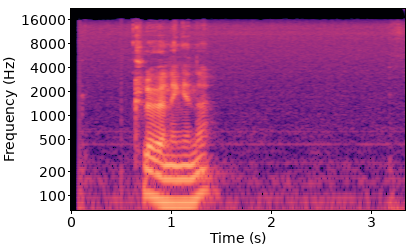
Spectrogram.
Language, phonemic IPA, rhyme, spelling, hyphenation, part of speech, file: Norwegian Bokmål, /ˈkløːnɪŋənə/, -ənə, kløningene, kløn‧ing‧en‧e, noun, Nb-kløningene.ogg
- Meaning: definite plural of kløning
